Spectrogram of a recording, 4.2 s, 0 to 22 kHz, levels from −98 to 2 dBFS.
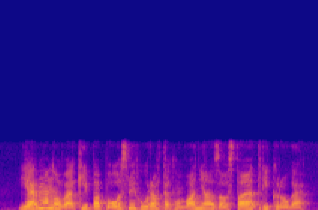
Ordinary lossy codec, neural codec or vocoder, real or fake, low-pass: none; none; real; 7.2 kHz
